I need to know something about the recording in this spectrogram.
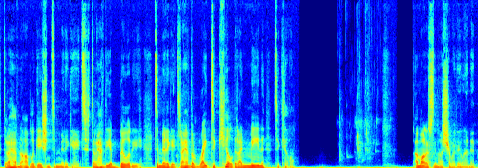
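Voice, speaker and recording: A man's voice: fairly low pitch, expressive, darkish tone, slightly rough. A man playing a bitter, commanding telepathic villain who was once a hero, speaking with sardonic deliberation in an ASMR superhero roleplay. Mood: wry, bitter. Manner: sardonic, deliberate, addressing a captive.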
